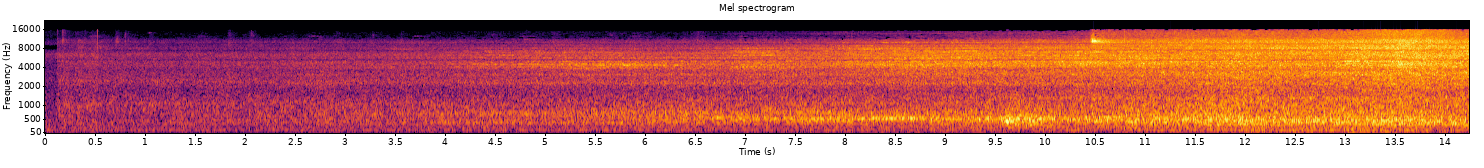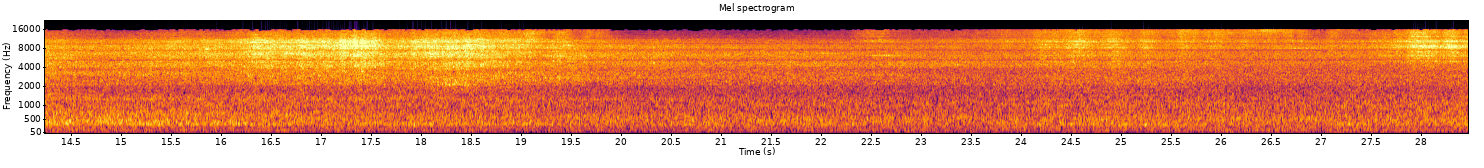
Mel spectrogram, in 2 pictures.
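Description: Taiwan High Speed Rail 700T train pulling into an underground station platform. Its rushing noise builds over about the first twelve seconds, with a short thump about ten seconds in, then holds steady as the cars slide past.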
